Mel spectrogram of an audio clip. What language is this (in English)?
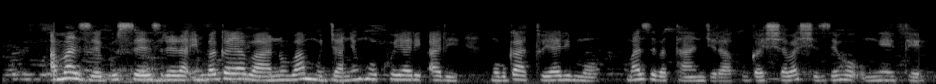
Kinyarwanda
